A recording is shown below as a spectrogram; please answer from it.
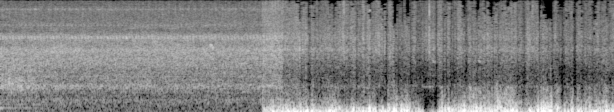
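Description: Quiet outdoor street ambience, then, about two and a half seconds in, a sudden loud, fluttering low rumble of wind buffeting the microphone.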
